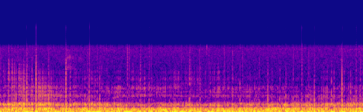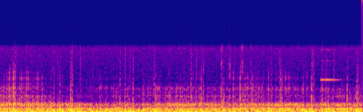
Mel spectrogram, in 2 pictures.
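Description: Delta IV rocket in ascent, heard from far off: a steady low rumble with light crackle, while its first stage and strap-on solid boosters are still burning.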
